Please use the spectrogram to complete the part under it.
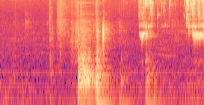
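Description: A glass jar clinks on a table.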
